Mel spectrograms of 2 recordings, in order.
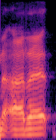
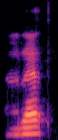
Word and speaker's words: arrêt: ever pull up to an arrête sign? A what? To a what? Arrête?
